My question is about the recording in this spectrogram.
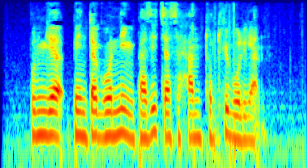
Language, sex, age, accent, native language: Uzbek, male, 25-34, Toshkent shahri, Uzbek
